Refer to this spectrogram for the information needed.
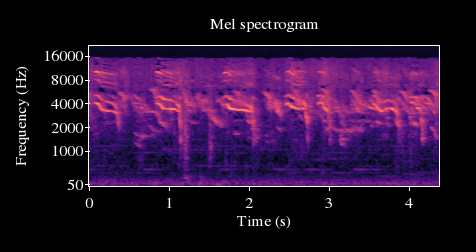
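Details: Baby domestic goose taking a bath, repeating clear whistled peeps that drop sharply in pitch, about one per second, each with a faint high overtone.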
